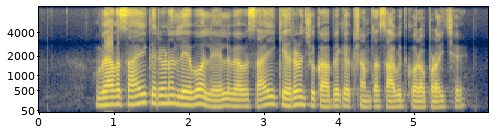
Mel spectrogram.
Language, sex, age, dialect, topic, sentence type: Maithili, male, 25-30, Eastern / Thethi, banking, statement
